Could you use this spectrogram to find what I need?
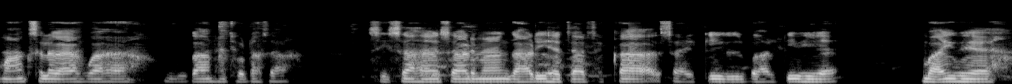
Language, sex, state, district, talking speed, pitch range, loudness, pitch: Hindi, male, Bihar, Jamui, 130 wpm, 125-135 Hz, -17 LUFS, 130 Hz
